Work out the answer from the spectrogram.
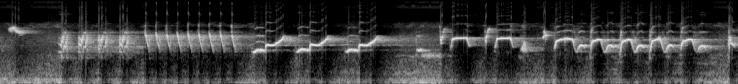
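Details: Sooty-headed bulbul singing a full fill-in song, recorded as a master for training birds: an opening rapid trill of repeated notes, then a string of bouncy, upslurred whistles repeated about twice a second.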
